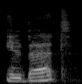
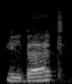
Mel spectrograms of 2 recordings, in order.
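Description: The two takes are said the same way.

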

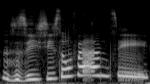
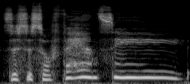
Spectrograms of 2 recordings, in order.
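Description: First: It is spoken in the speaker's plain accent. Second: It is spoken with a French accent.

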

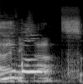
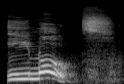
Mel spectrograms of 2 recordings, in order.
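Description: First: The word is said with plain, ordinary pitch. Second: The word is said with an odd pitch inflection. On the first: The speaker calls it right. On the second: The speaker calls it wrong.

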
